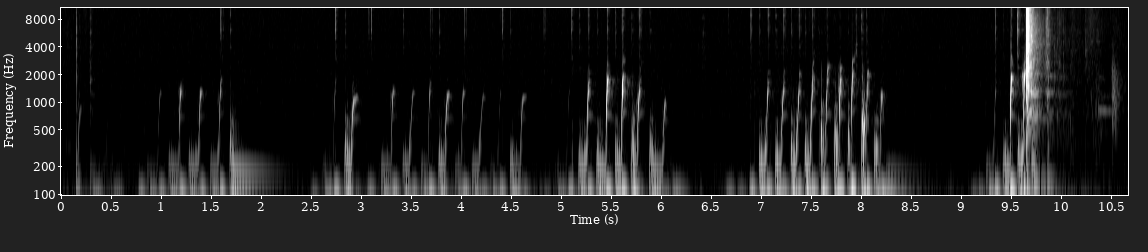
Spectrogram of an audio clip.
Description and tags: This is a blank CD wobbling then breaking.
